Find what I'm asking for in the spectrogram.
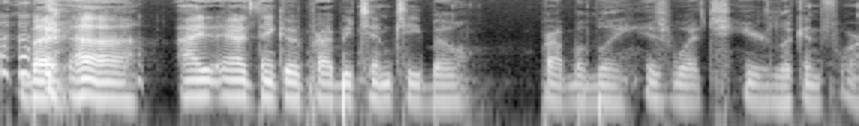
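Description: This man has a normal speaking voice with an American accent. He talks at a moderate pace with fairly even intonation and big swings in loudness. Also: medium pitch for a man. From US Midwest (Cincinnati, Ohio). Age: 50s. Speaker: pastor. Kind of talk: interview.

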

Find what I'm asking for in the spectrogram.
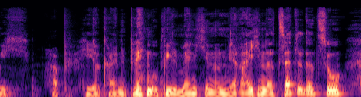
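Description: A man's fairly low, dark, mellow voice with lively intonation at a fairly quick pace. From German-speaking region, small village. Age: 40s. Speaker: social worker and podcast host. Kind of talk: solo podcast monologue. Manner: halting, many fillers and repetitions.

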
